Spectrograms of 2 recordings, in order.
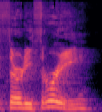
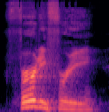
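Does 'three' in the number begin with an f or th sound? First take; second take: th; f. First: The word three begins with a th sound. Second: The word three begins with an f sound. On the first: "instead of saying thirty-three" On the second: "he'll always say thirty-free"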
